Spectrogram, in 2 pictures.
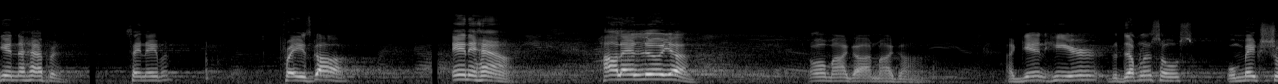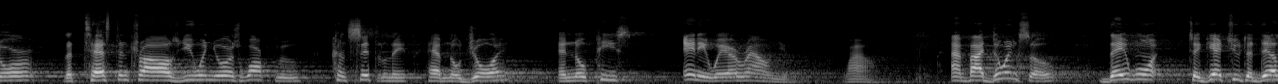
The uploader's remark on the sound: During Sunday morning service on February 17, 2019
